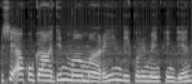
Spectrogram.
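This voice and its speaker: A woman rattles along at a very fast pace in a fairly high pitch with ordinary pitch variation. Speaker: vlogger. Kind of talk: casual vlog narration.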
